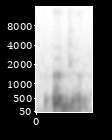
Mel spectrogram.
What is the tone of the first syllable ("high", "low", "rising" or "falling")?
high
